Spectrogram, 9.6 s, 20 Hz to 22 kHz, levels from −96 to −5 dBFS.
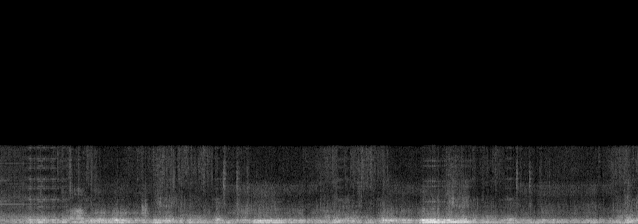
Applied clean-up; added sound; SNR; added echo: neural separator model SepFormer DNS4.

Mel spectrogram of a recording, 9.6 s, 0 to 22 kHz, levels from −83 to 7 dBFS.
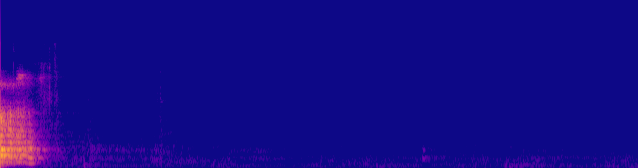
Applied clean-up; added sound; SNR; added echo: neural mask model DeepFilterNet 3.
